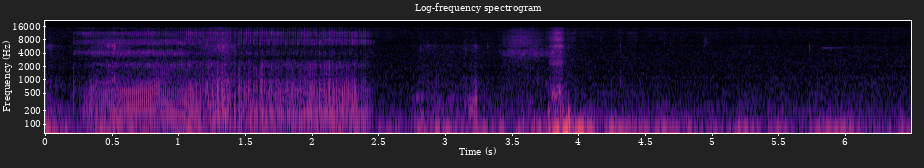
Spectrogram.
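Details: Two-year-old pug named Hina snoring while sleeping comfortably; a steady low rasping snore for about two and a half seconds, followed by softer breathing and a brief rustle.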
